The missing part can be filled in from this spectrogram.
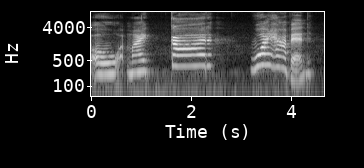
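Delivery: acted, high, drawn-out, shocked scream. Retelling finding the dogs covered in blood: imitating own past scream. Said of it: "And I screamed".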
